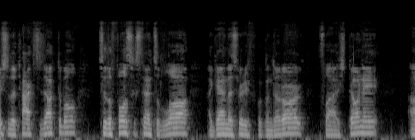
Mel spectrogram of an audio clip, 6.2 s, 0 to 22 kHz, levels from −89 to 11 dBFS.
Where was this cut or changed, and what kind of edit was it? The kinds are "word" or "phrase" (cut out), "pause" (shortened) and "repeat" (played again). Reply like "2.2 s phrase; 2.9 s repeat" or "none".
none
